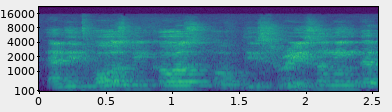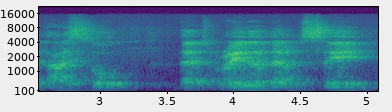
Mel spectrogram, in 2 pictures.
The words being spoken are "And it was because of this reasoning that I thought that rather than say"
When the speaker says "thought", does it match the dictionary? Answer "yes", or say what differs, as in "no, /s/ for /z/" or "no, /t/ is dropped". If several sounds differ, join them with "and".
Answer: no, /s/ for /θ/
